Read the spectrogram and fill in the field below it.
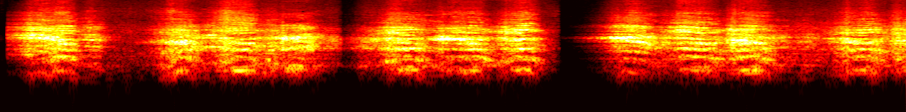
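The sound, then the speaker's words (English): Electronically altered deer calls form long, raspy, breathy bursts that swell and fade in a pulsing rhythm, with brief gaps between about four loud phrases and no talking. “Here are the deer sounds after I've manipulated them.”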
